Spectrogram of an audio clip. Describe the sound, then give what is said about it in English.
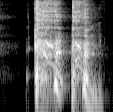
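Two forceful throat-clearing coughs in quick succession from a person with a chest cold, raspy and fairly loud, with a brief pause between them and no talking. “I have a little bit of a cough, a chest cold, and I don't have COVID.”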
